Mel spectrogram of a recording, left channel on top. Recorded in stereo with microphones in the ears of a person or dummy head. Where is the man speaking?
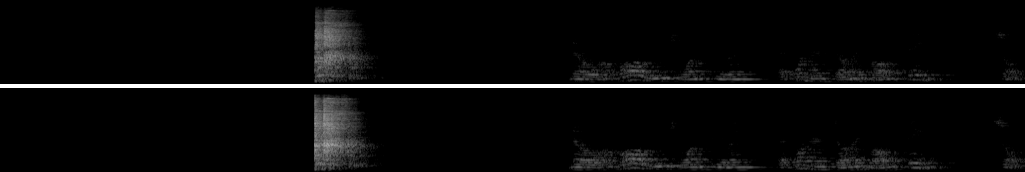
25° left (ahead or behind), 1.5 m.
